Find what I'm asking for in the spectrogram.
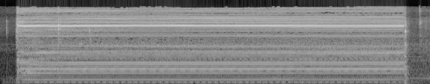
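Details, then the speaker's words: Pool filtration electrical box: steady mains-pitch electrical buzz held evenly, typically from the contactor inside; here the contactor is worn and defective, needing replacement. "Ce bruit-là, dans un coffret de filtration piscine, c'est commun à tous les coffrets de filtration piscine, et généralement le bruit du contacteur qu'il y a à l'intérieur."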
